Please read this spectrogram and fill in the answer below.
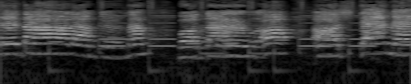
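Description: Young girls singing over cheerful backing music, with steady instrument notes under a voice line that moves up and down.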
